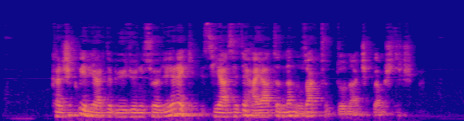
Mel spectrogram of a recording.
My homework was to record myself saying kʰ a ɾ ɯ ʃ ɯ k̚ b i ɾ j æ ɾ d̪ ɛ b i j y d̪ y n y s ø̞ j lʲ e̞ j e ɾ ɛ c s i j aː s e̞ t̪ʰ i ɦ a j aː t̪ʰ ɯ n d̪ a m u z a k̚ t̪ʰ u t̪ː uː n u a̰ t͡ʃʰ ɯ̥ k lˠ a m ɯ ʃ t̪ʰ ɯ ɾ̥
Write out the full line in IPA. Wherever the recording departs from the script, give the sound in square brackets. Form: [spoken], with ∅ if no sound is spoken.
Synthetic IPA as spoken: kʰ a ɾ ɯ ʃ ɯ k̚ b i ɾ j æ ɾ d̪ ɛ b [y] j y d̪ [yː] n y s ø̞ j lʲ e̞ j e ɾ ɛ c s i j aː s e̞ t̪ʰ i ɦ a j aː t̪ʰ ɯ n d̪ a [n] u z a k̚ t̪ʰ u t̪ː uː n u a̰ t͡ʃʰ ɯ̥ k lˠ a m ɯ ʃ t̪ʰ ɯ ɾ̥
